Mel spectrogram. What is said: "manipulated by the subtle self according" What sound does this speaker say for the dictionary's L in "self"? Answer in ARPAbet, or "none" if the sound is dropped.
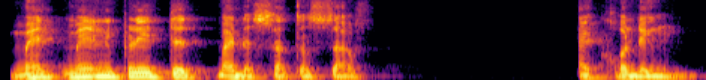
none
